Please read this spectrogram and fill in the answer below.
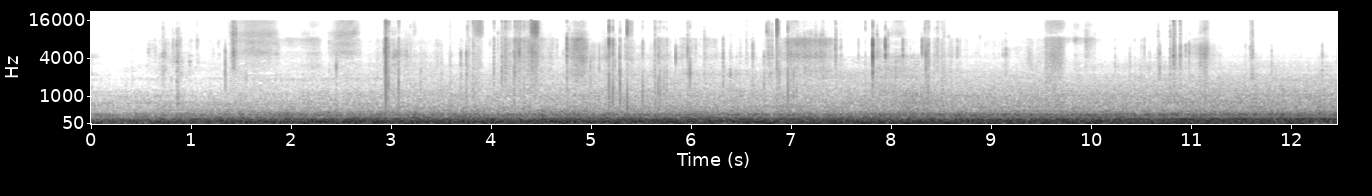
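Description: Car road noise heard from inside the cabin while driving: a steady low rumble of tyres and engine, growing a little louder over the first two seconds, with scattered light knocks and rattles.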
